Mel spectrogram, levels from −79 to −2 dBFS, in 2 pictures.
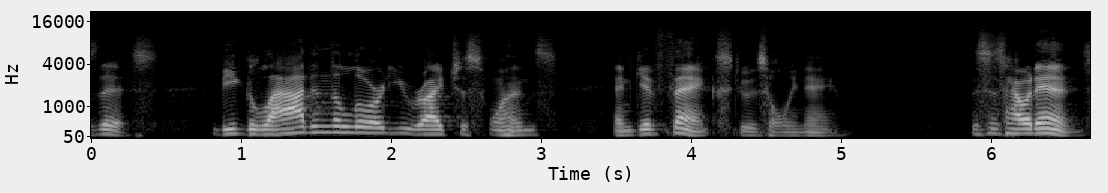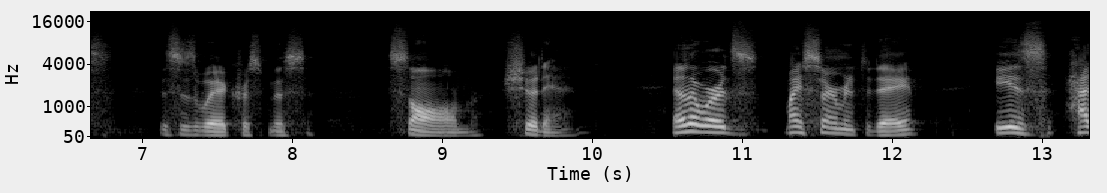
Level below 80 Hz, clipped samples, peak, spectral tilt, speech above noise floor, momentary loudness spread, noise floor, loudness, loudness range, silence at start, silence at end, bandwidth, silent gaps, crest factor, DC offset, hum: -78 dBFS; under 0.1%; -10 dBFS; -4.5 dB/octave; 48 dB; 19 LU; -77 dBFS; -28 LUFS; 4 LU; 0 s; 0 s; 16 kHz; none; 20 dB; under 0.1%; none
